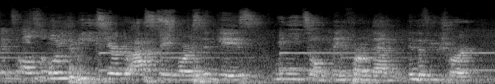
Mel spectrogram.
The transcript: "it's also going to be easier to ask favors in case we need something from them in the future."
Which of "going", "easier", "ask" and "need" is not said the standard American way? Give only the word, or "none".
none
